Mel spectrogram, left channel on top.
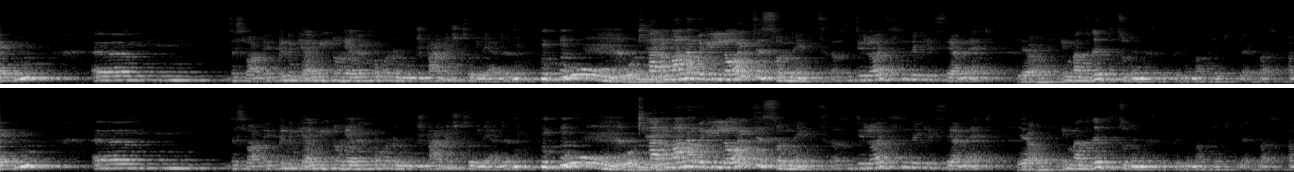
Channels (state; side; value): normal; both; correlation 0.78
